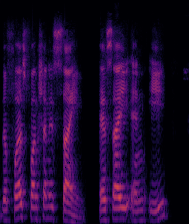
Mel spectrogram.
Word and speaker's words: sine: So sine, the first function is sine, S-I-N-E. How do you pronounce it? You should pronounce it as sine, right?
